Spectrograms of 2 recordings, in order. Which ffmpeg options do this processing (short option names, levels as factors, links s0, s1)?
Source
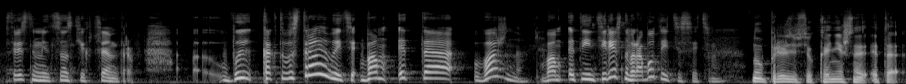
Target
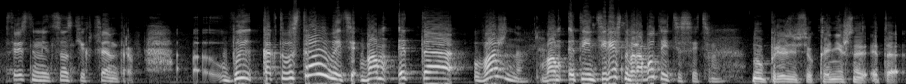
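-filter_complex "[0:a]dynaudnorm=f=210:g=17:m=3.76,asplit=2[s0][s1];[s1]highpass=f=720:p=1,volume=14.1,asoftclip=type=tanh:threshold=0.891[s2];[s0][s2]amix=inputs=2:normalize=0,lowpass=f=1400:p=1,volume=0.501,volume=0.891"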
